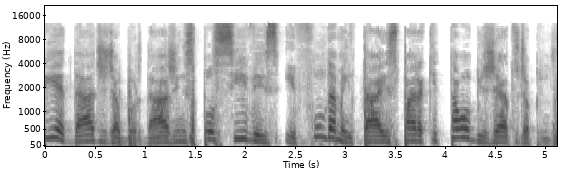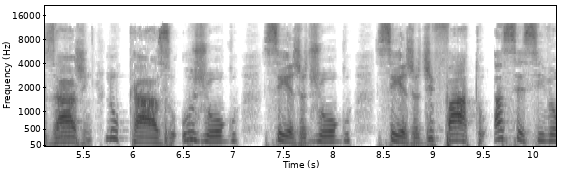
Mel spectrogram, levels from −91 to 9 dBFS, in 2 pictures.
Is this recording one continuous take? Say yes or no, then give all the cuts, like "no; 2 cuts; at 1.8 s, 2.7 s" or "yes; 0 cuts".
no; 2 cuts; at 5.7 s, 7.8 s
